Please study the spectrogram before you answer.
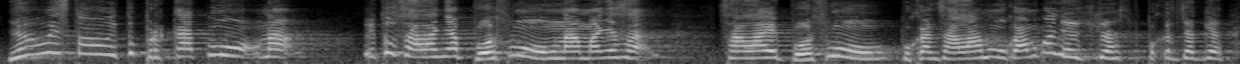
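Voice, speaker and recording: A man voicing a fussy, protective older sister who scolds in a loud, high voice. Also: normal speed, in a large hall. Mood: scolding. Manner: insistent, high-pitched scolding.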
